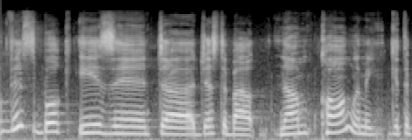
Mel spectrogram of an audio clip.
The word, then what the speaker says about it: num kong: So this book isn't just about Nam Kong. Let me get the pronunciation correct. Is that right? Nam Kong. Nam Kong or donuts.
